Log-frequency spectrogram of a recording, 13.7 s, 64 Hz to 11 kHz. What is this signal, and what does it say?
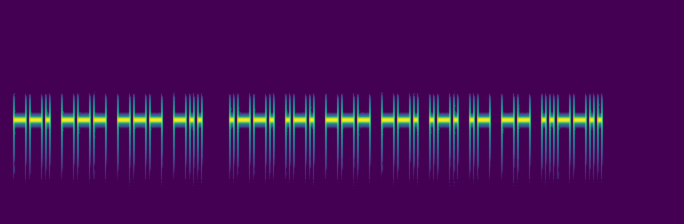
Morse code, heard as a keyed tone, about 15 wpm, 700 Hz. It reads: GOOD PROGRAM?
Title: Sentences from Top 1000 Words - Review Part 5 - 15wpm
